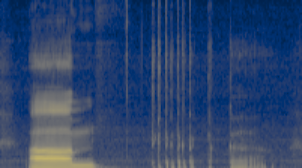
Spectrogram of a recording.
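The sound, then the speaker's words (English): A quick burst of about eight crisp keystrokes on a small mechanical keyboard, typed in a rapid run while looking something up, with a loud sustained vocal sound before it and a shorter one after. “Sonic voice actor, my little mechanical keyboard.”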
